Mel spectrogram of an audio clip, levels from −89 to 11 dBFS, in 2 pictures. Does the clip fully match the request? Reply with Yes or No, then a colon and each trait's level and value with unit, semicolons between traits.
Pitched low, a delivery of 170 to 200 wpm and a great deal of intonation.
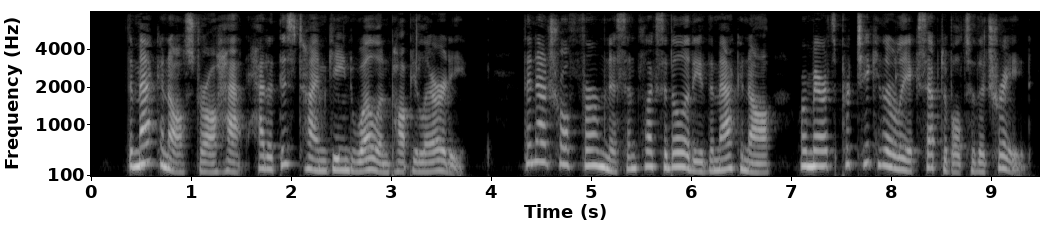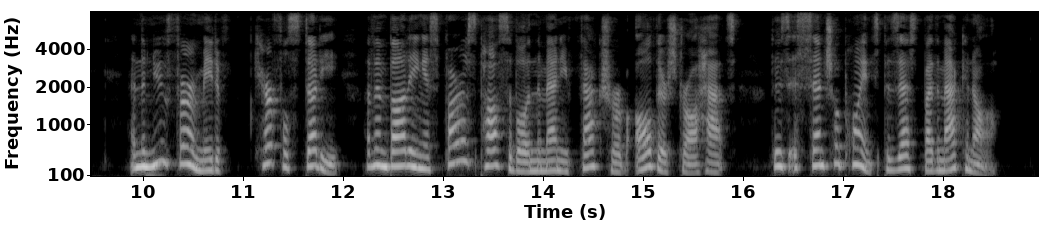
No: high, 225 Hz; average, 175 wpm; wide, 7.0 semitones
